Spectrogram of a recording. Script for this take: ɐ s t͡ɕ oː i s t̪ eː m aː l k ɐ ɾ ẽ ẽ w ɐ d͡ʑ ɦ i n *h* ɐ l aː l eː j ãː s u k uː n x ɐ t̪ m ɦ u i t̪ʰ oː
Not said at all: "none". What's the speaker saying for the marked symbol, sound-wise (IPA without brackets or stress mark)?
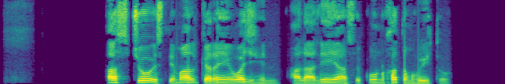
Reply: h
